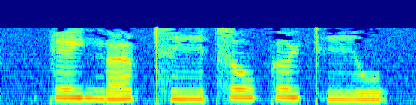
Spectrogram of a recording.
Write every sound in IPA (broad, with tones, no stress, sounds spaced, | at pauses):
k e˧ j ŋ œː˨˥ p̚ t͡s iː˨ t͡s o˥ w k ɵ˥ ɥ t̪ʰ iː˨ w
